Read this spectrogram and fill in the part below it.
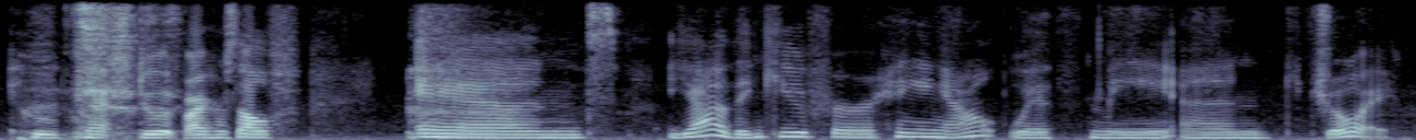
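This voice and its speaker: A woman hosting a podcast in a casual fan-chat style, talking in an excitable, emphatic way. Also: fairly low pitch. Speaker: podcast host.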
